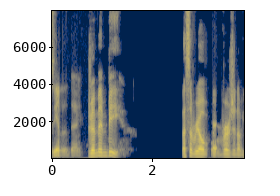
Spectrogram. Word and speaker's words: renminbi: No, it's pronounced renminbi.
